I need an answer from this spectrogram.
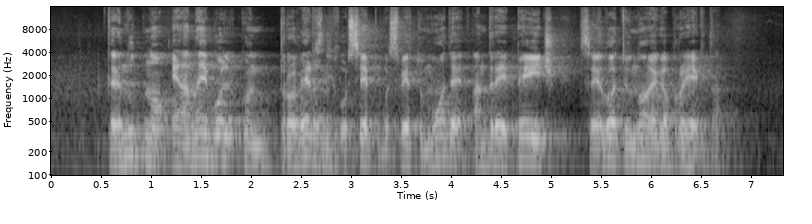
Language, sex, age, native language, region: Slovenian, male, 30-49, Slovenian, Savinja region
